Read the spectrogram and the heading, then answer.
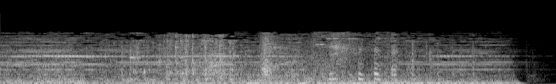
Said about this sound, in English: Freight train comes through at 5 a.m. every morning.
